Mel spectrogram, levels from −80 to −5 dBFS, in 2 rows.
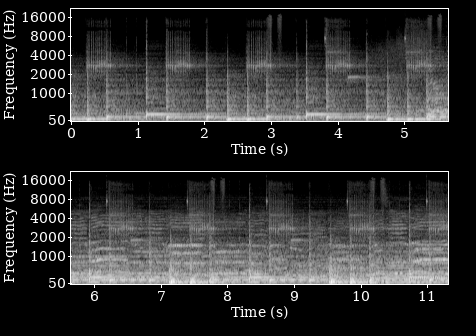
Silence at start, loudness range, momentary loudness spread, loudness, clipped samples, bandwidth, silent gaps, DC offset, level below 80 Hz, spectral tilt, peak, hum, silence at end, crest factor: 0 s; 5 LU; 7 LU; -22 LUFS; under 0.1%; 17 kHz; none; 0.9%; -28 dBFS; -7 dB/octave; -2 dBFS; none; 0 s; 18 dB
